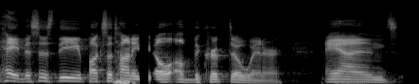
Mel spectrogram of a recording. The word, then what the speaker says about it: Punxsutawney Phil: Am I saying that right? The Punxsutawney Phil? – Yeah, Punxsutawney Phil.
